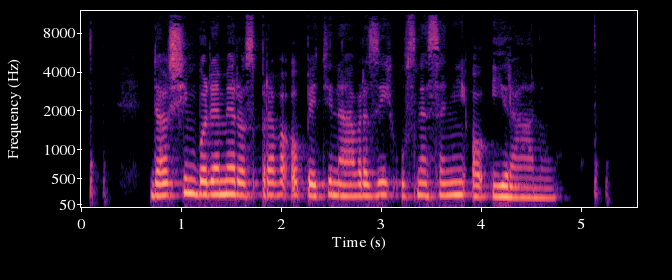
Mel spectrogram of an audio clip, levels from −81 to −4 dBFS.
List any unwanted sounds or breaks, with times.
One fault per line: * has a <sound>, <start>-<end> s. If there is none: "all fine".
all fine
